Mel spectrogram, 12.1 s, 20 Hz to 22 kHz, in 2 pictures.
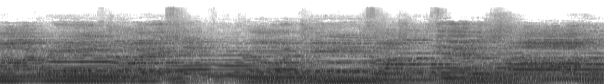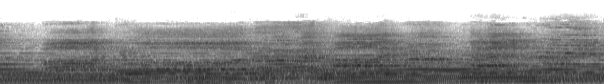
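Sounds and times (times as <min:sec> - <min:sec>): sustained low accompaniment: 0:00.0 - 0:12.0
two women singing a hymn: 0:00.0 - 0:12.0.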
